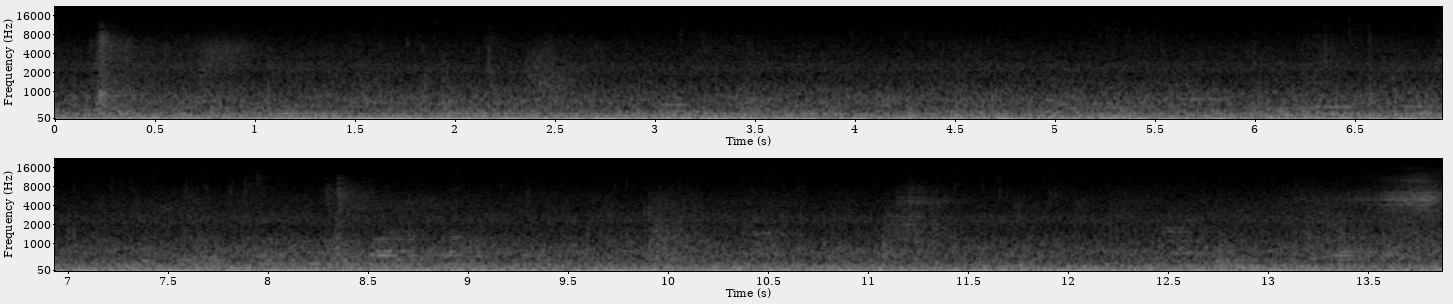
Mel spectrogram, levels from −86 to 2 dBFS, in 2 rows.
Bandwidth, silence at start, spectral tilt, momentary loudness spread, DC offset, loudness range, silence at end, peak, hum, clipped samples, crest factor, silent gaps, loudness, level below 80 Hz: 15.5 kHz; 0 s; -5.5 dB/octave; 2 LU; under 0.1%; 1 LU; 0 s; -22 dBFS; none; under 0.1%; 14 dB; none; -45 LUFS; -40 dBFS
